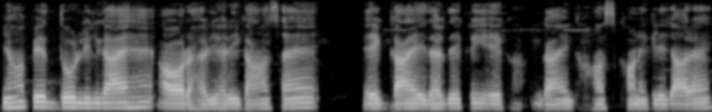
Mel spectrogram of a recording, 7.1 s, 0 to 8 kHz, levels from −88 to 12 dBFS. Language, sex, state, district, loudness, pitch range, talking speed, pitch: Hindi, male, Bihar, Bhagalpur, -18 LUFS, 115-130 Hz, 200 wpm, 120 Hz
